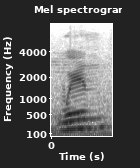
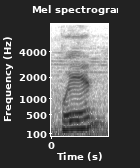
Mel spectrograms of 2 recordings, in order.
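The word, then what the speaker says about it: when: এই এইচের উচ্চারণটা সাইলেন্ট হবে সবসময়, নট। দেখেন উই ক্যান say which, war, দেন ওয়েন, দেন ওয়াইল, নট হোয়েন, হোয়ার, হোয়াইল।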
